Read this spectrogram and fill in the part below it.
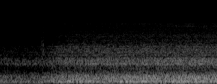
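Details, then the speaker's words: Nissan Note automatic, original heater blower motor refitted after the new one hit its fins and cracked a plug, run through speeds 2–4: steady, even whoosh of air, no knocking or ticking; working again. "So, yeah, we've got it working again."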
